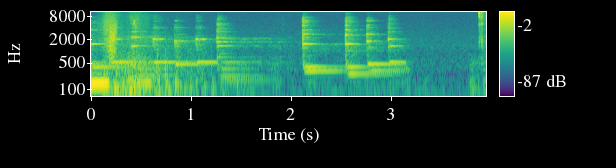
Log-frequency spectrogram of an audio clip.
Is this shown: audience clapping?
no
